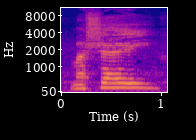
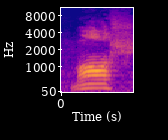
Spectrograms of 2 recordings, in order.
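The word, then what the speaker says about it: mâche: with corn salad it's also called mache Marsh depending on what where you're at what how you pronounce it um this one is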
